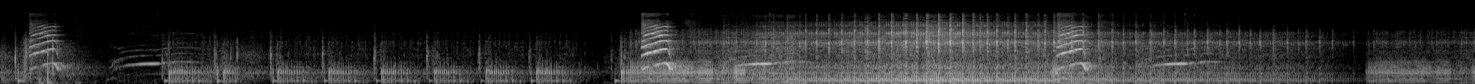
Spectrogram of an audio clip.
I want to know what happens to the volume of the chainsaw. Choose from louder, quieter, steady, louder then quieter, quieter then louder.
louder then quieter.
